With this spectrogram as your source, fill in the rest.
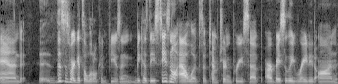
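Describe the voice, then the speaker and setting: With an American accent and a normal speaking voice, a woman talks at a fairly low pitch with lively intonation. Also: very clean recording, silent background. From Oklahoma. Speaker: podcast co-host, meteorologist. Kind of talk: casual educational chat.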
